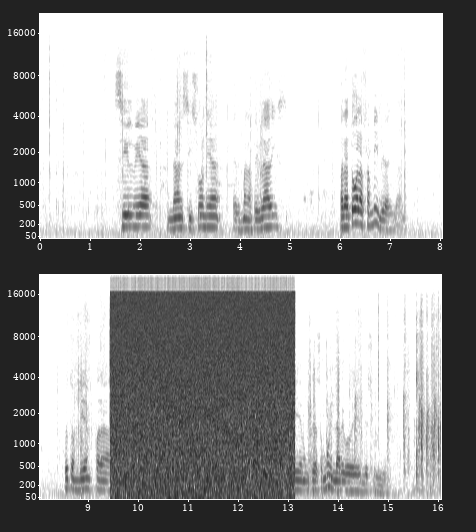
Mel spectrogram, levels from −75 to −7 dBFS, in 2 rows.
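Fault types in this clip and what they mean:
Samples built from the wrong bytes: the reader assembles each sample from misaligned or swapped bytes, so the fast-changing low-order bits land in the high-order position. From 9.43 to 13.13 s this produces loud, harsh broadband noise.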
